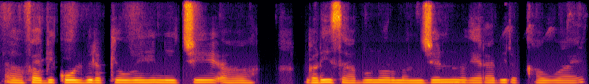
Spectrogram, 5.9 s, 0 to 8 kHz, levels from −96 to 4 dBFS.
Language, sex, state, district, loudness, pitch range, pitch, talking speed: Hindi, female, Uttar Pradesh, Lucknow, -18 LUFS, 195-210 Hz, 205 Hz, 165 wpm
